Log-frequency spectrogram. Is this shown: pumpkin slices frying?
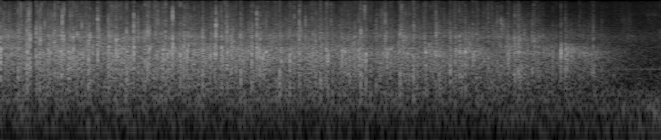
no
